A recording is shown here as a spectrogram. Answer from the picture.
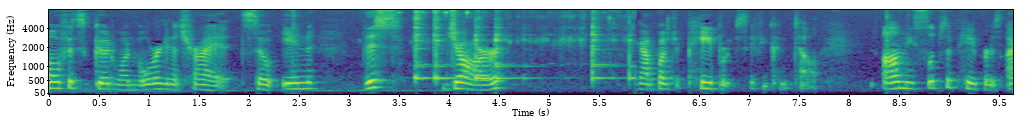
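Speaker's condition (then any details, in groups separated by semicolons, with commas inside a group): No condition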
